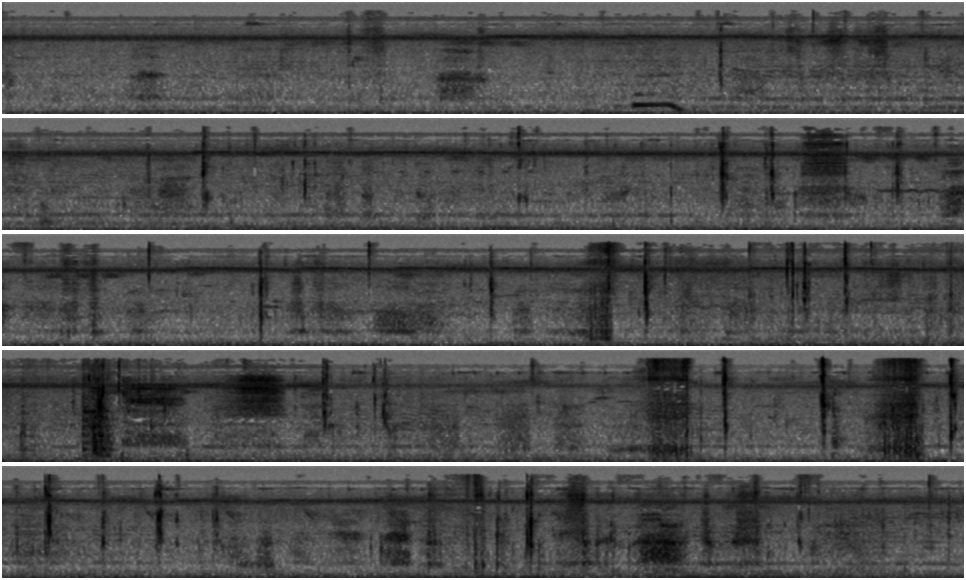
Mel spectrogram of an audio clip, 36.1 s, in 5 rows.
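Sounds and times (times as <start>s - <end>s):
soft chewing: 2.3s - 36.0s.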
